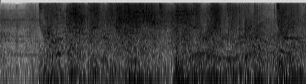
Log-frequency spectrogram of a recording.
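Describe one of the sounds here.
Spell effects whoosh and burst in a game fight.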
